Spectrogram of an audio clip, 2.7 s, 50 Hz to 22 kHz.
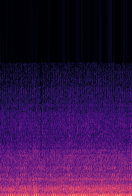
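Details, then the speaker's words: Honda EU2200i generator throttled up in about 100° heat, exhaust smoking slightly (suspected oil or cosmoline): steady engine drone with a firm low hum, no knocks; normal running at higher speed. "just crank it up. Sounds cool too."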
